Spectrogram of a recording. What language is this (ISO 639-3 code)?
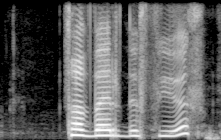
isl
